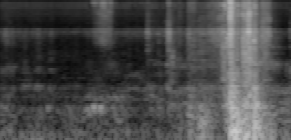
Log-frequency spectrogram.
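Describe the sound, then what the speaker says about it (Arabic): Black-and-white pigeons in a loft coo softly with low, murmuring calls over a steady background hum, ending in a louder, fuller rustle of sound. "هسه راح اعشى الطيور."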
